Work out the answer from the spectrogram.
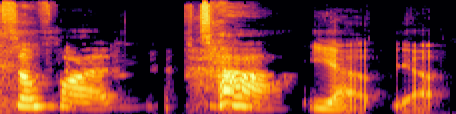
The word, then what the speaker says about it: Ptah: Ptah. Yeah. As far as I know, that is in fact correct how you say it.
